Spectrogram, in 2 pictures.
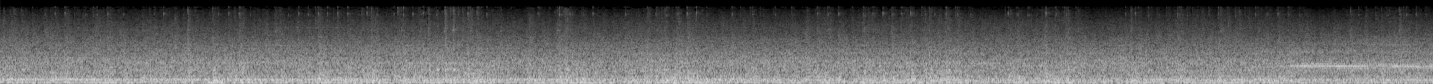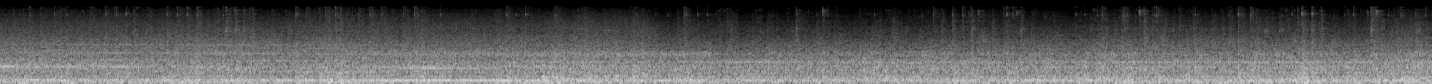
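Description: Steady hum inside a standing JR Central 211 series 5000 electric commuter car, from the train's running onboard equipment, with a low drone and faint higher whining tones. A high hiss in it drops away about three quarters of the way through.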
